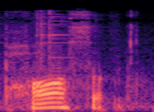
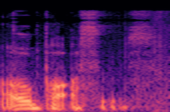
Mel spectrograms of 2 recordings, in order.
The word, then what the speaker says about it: opossum: And a possum. Dude, I've never seen one of those either in my life. Possum. I always call them opossums. Even though the O is silent.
